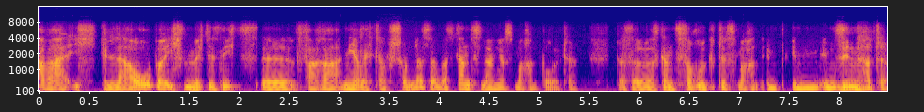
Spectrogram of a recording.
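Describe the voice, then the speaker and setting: Set against a quiet background, a plain, everyday voice moves at a moderate pace with lively intonation. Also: man, medium pitch for a man. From Ruhr area, Dortmund. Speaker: caller, amateur runner. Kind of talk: casual chat. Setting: phone call.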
